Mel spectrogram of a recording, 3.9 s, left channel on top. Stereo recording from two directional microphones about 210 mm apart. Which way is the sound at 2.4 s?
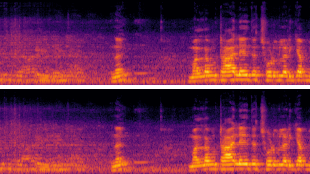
25° right (ahead or behind).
